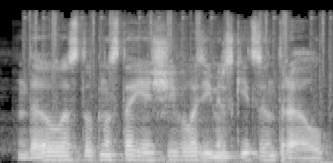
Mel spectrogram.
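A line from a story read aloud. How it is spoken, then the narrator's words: Young man snorting. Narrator (Russian): хмыкнул парень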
